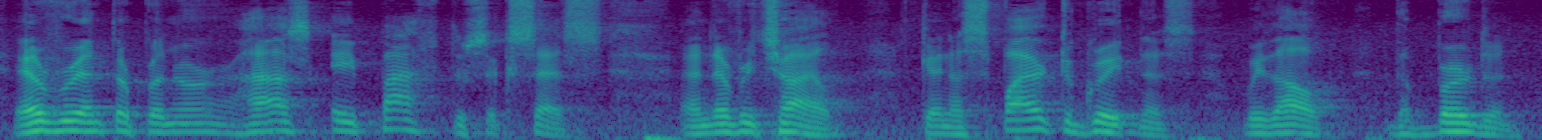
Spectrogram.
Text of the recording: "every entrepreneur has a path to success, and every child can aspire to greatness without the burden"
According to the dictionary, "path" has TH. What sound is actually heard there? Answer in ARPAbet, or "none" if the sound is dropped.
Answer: TH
